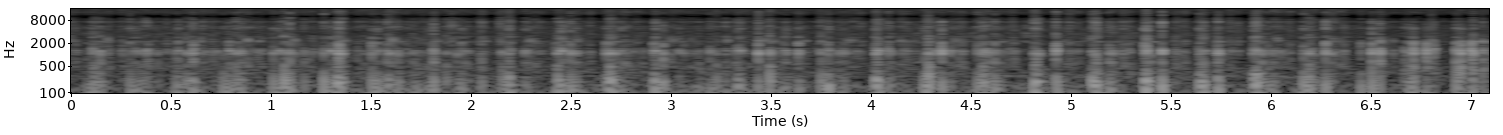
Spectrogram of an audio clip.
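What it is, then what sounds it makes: Inflated rubber playground ball. A medium hollow inflated rubber playground ball with a SpongeBob print is held in one hand and tapped and scratched with the fingertips and nails of the other. Quiet, rapid, irregular taps produce dull, low thumps that die away instantly, with faint scratchy noise between them. A steady mid-range tone sits underneath throughout.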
